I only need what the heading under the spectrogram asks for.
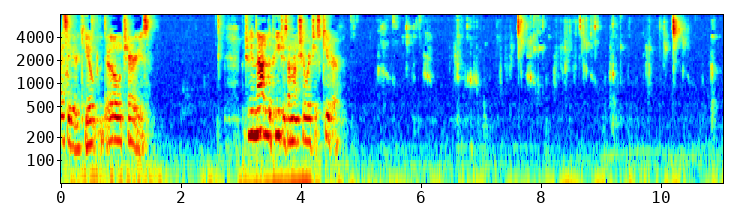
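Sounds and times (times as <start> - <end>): quiet chewing of gummy candy: 4.8 - 11.0.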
